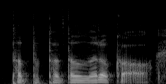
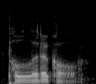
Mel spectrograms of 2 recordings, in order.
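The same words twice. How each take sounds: First: P-p-p-political with the P repeated, slow and softer; playful stutter. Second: Said in the usual way. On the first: Pretend. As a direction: stammer the P in P-p-p-political on purpose. Stuttering on the word.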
